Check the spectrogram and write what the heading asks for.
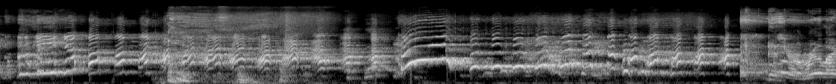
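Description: A man and a woman laughing hard, with a high rising squeal about four seconds in.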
